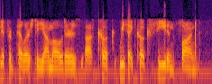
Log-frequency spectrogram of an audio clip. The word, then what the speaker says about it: Yum-O: Yum-O, yeah.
